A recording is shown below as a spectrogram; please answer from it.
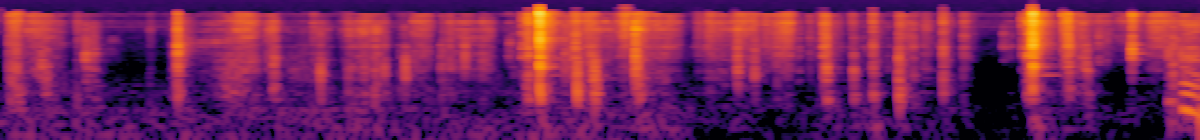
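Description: Handheld corner rounder punch snapping through patterned cardstock paper: several sharp clicks, one per corner, the loudest near the middle, with faint paper rustling between them.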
